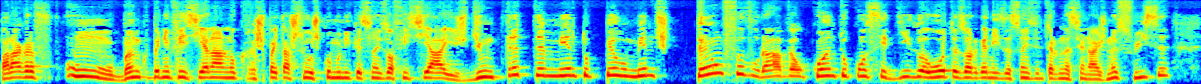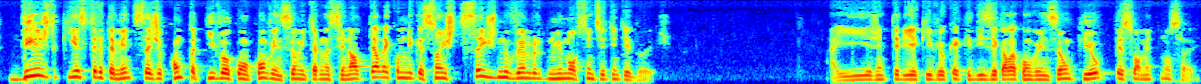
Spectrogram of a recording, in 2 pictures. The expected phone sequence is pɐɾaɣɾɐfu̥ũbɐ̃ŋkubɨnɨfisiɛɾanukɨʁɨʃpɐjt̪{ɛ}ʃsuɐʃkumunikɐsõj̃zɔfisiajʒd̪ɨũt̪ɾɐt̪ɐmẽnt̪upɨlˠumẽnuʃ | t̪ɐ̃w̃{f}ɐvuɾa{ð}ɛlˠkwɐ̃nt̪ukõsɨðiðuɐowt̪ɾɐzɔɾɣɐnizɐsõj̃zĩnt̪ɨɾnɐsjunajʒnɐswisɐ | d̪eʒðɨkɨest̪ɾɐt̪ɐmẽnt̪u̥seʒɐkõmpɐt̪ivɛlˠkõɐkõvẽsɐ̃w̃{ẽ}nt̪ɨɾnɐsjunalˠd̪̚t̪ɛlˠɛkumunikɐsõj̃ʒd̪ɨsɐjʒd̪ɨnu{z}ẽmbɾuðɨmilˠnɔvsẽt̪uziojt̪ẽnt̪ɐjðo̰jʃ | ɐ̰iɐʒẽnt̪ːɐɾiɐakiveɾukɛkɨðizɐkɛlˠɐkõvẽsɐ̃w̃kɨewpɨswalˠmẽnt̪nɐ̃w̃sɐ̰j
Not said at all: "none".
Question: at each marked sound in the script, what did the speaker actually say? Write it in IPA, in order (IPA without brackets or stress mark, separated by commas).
a, f, v, ĩ, v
